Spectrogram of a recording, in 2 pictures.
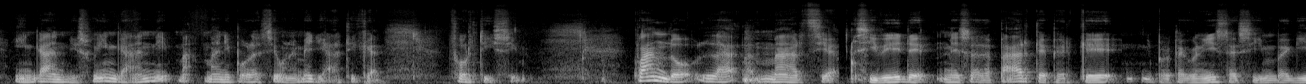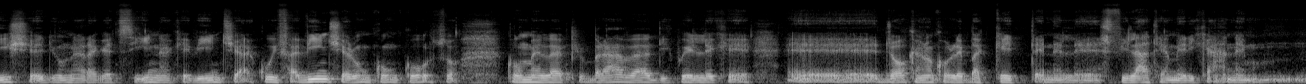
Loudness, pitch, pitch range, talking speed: -23 LUFS, 100 Hz, 95-115 Hz, 105 wpm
